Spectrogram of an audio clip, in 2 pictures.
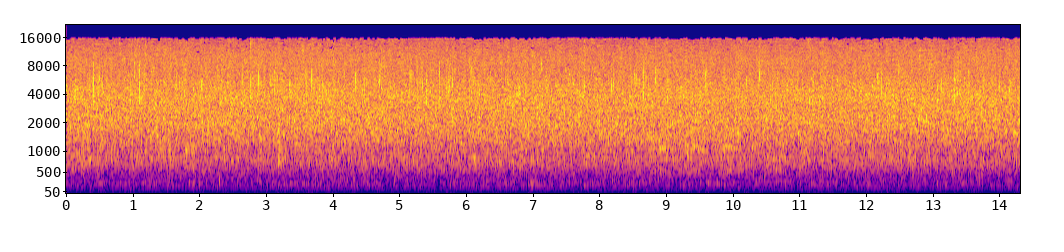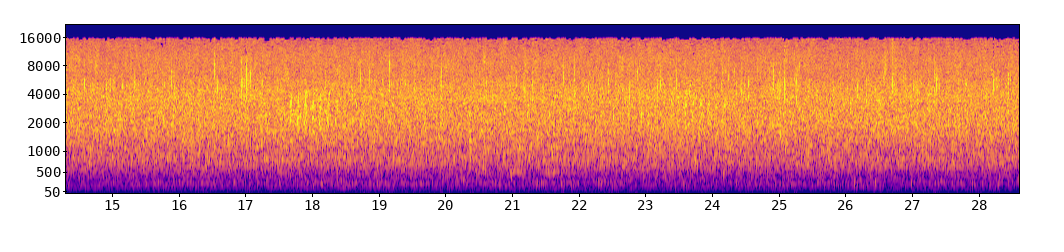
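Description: Steady rain: an even hiss of falling drops, with a few single louder drops ticking here and there.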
